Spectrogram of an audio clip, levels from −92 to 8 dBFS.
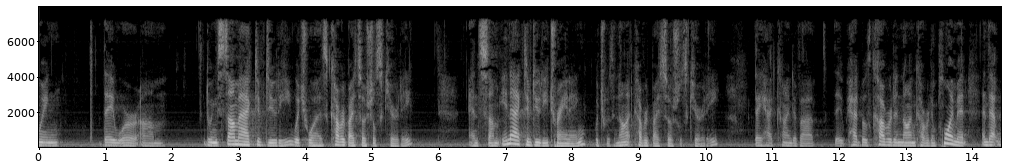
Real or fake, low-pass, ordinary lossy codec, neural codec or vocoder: real; 7.2 kHz; MP3, 48 kbps; none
